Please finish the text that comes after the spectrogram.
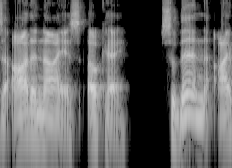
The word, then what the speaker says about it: Adonais: said in one thing it said it's pronounced just like Adonis I'm like that's pretty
